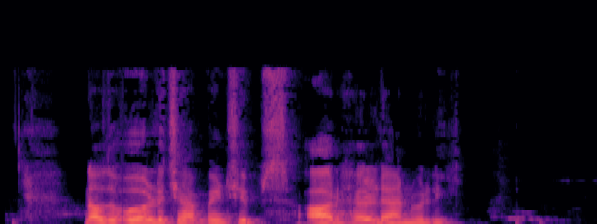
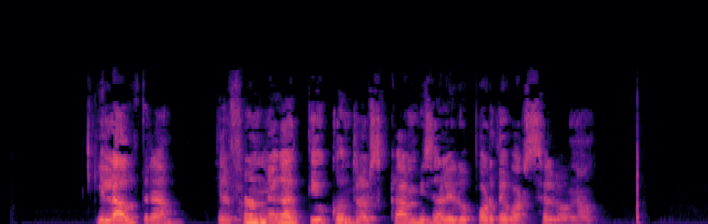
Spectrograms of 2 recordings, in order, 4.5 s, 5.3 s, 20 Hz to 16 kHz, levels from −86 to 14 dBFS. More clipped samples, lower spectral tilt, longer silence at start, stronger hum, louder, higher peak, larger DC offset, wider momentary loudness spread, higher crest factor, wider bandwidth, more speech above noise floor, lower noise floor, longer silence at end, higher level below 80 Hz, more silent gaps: neither; first, -5.5 dB/octave vs -3.5 dB/octave; second, 0.2 s vs 0.75 s; neither; about the same, -22 LUFS vs -21 LUFS; second, -4 dBFS vs 0 dBFS; neither; second, 10 LU vs 19 LU; about the same, 20 dB vs 22 dB; about the same, 11.5 kHz vs 10.5 kHz; second, 35 dB vs 52 dB; second, -56 dBFS vs -72 dBFS; first, 1.1 s vs 0.5 s; first, -64 dBFS vs -70 dBFS; neither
